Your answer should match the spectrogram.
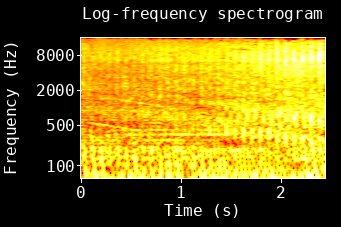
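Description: Helicopters flying overhead, their rotors chopping rapidly, with a whine falling in pitch at the start.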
